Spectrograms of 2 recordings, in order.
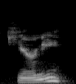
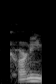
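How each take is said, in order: First: The first syllable sounds like 'keer'. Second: The first syllable sounds like 'car'. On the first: The speaker calls it wrong. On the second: The speaker calls it right.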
